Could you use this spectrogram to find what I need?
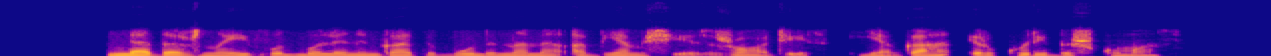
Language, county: Lithuanian, Kaunas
